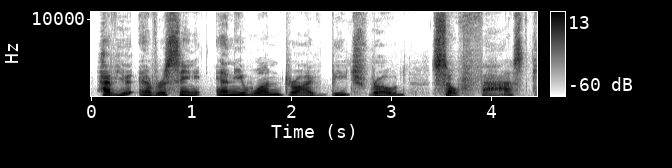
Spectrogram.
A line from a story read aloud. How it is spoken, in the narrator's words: Kate asked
